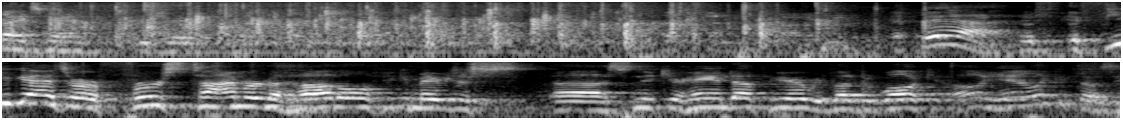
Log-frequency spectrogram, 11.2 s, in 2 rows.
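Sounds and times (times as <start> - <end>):
speech: 0.0 - 1.1, 4.7 - 11.1
audience applauding a guest from the Y: 0.0 - 4.8.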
